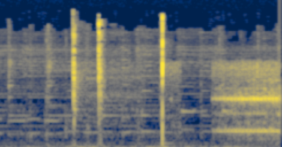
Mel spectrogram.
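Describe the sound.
A telephone rings for an incoming call. A few sharp clicks come first, then a steady electronic ring tone begins and holds at moderate loudness until the end.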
